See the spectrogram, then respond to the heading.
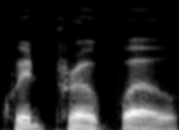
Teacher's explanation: quid pro quo, like QUED pro QUO. Stress on the first and last words.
